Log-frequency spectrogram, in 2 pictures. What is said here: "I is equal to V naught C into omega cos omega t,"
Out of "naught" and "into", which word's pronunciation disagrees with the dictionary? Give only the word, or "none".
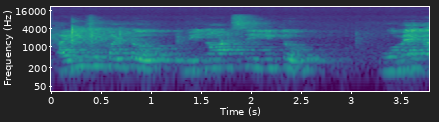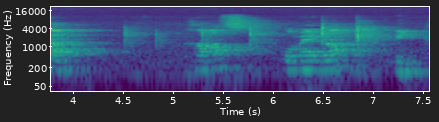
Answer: into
